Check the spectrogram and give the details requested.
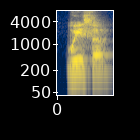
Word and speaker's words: WESO: it wesso or wio you could pronounce it wio like we so back we so bad okay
